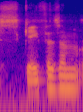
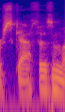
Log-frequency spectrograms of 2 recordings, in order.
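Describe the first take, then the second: First: Scaphism with a long A, like "SKAY-fizm"; alternative pronunciation. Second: Scaphism with a short A, like "SKAFF-izm"; alternative pronunciation. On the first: Co-host unsure how the technical term goes, first pronunciation, "SKAY-fizm". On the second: Co-host unsure how the technical term goes, second pronunciation, "SKAFF-izm". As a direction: say scaphism as "SKAFF-izm", first vowel as in "cat". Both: Shown as a demonstration. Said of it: "I don't know how it's pronounced".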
